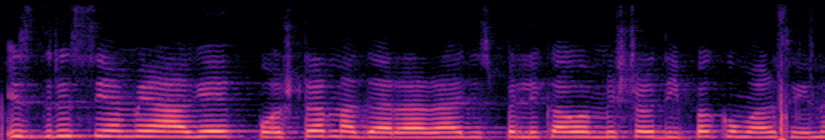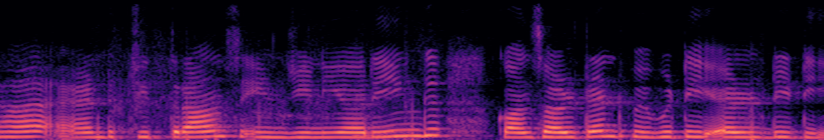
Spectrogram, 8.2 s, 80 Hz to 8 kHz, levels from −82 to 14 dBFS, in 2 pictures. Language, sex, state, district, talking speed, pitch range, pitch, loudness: Hindi, female, Jharkhand, Garhwa, 180 wpm, 270-295 Hz, 285 Hz, -16 LUFS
